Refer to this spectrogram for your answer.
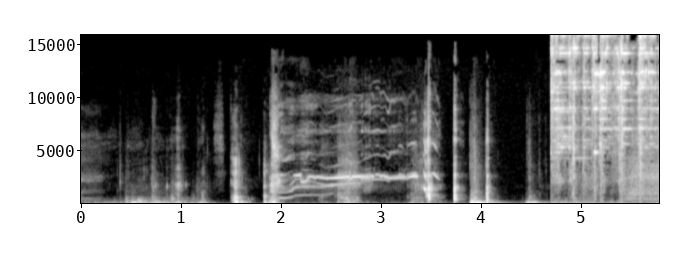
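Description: Keys jingle in a bright, rattling burst over the last second or so, after a run of short low grunts and a high, wavering whine-like vocal sound.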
